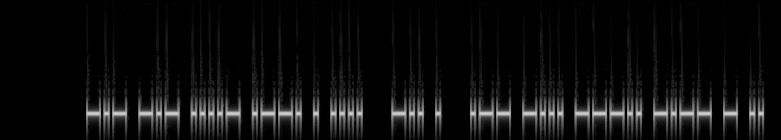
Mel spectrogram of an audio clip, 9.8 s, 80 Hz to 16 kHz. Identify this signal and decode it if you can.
Morse code, heard as a keyed tone, about 22 wpm, 700 Hz. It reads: KK4PEH DE WB8YTI
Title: USA Callsign DE Callsign - 6 Characters - 22wpm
